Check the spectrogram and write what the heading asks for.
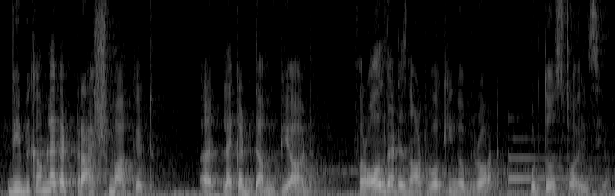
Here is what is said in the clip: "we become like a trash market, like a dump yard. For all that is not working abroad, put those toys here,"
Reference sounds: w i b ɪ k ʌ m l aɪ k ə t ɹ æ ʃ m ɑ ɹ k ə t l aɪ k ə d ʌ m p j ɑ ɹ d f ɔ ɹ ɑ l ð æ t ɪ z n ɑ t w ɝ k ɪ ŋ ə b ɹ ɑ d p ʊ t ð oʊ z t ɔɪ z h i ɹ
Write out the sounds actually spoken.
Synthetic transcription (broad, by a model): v i b ɪ k ʌ m l aɪ k ə t ɹ æ ʃ m ɑ ɹ k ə t l aɪ k ə d ʌ m p j ɑ ɹ d f ɔ ɹ ɑ l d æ t ɪ z n ɑ t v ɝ k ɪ ŋ ə b ɹ ɑ d p ʊ t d oʊ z t ɔɪ z h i ɹ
